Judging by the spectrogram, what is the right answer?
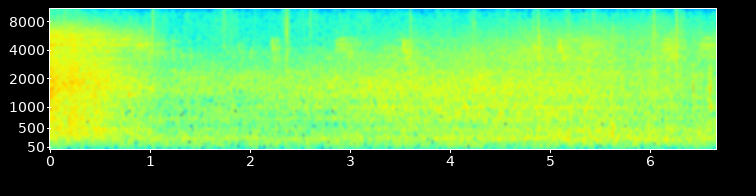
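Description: Steady machine noise from an automatic chipboard production line fades out over the first second. A faint hiss follows, with a few scattered faint clicks and small high chirps.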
